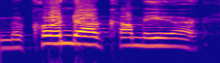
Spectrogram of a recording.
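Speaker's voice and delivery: very loud, stern, commanding call. Retelling a guru calling his disciple from meditation: imitating a stern call. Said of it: "he called him very sternly".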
